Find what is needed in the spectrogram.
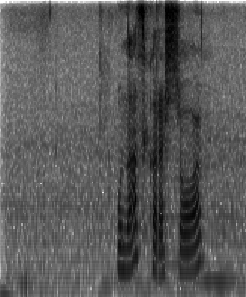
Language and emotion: Russian, positive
